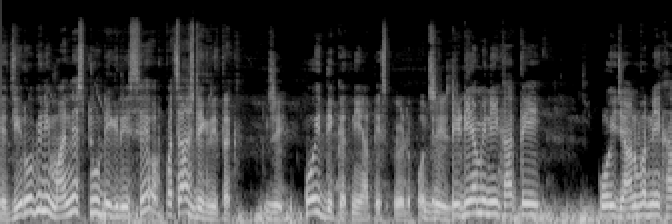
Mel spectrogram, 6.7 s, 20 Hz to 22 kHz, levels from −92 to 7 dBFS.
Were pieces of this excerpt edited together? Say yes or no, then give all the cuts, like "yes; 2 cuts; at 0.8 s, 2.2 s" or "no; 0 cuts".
no; 0 cuts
